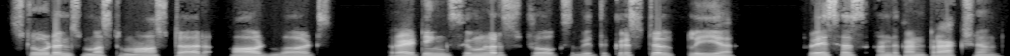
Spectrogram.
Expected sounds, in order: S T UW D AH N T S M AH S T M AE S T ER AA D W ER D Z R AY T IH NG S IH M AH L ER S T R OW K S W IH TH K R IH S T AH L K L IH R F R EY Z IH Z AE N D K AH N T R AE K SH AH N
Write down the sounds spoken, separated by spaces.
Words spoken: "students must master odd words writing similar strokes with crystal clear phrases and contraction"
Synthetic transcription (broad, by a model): S T UW D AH N T S M AH S T M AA S T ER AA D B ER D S R AY T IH NG S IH M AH L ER S T R OW K S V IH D K R IH S T AH L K L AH R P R EY S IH S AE N D K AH N T R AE K SH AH N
